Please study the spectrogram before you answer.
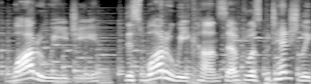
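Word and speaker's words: ワルイージ: Waluigi's name works even better in Japan, where his name is pronounced Waruigi.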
